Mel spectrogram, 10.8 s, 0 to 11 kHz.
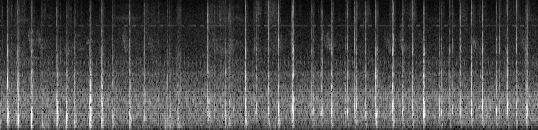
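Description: Fingertips tap the face and narrow side of a hollow purple cardboard teacake box held close to the camera. About 39 quick, dry taps with a hollow mid-range knock come in an irregular rhythm. Each tap dies away almost at once over a faint background hiss.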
